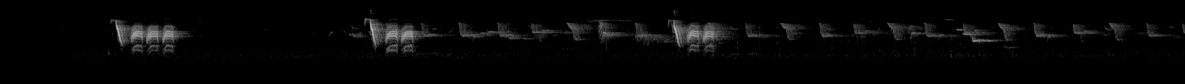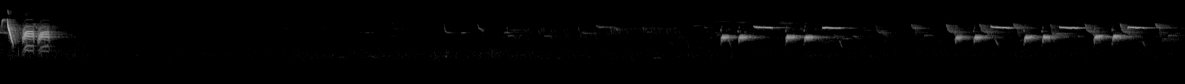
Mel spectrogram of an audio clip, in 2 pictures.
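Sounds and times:
great tit calling: 0:01.1 - 0:01.9, 0:03.4 - 0:12.5, 0:16.3 - 0:23.6.

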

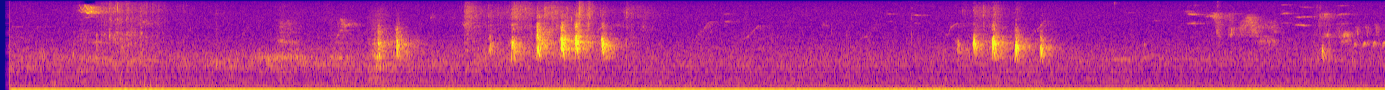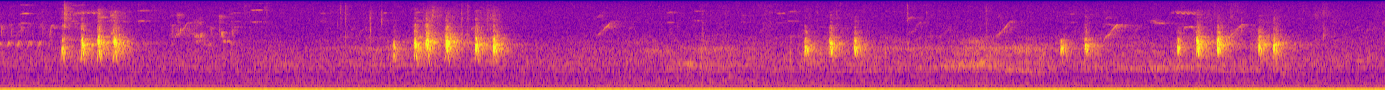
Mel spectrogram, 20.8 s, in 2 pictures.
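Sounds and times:
low hum: 0:00.1 - 0:20.7
common blackbird calls: 0:02.8 - 0:04.7, 0:07.1 - 0:08.0, 0:09.1 - 0:12.2, 0:12.9 - 0:14.3, 0:15.2 - 0:20.2.

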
